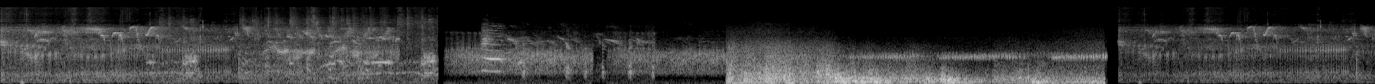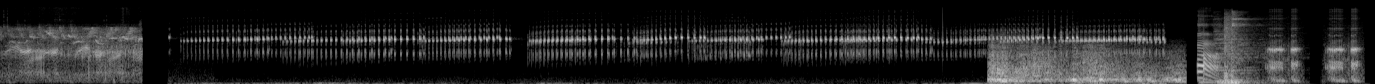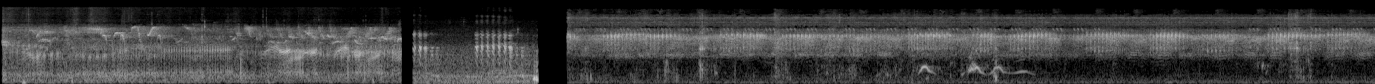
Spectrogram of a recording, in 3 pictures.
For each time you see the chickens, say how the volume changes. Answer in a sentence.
You can hear the chickens from 1.4 to 6.5 s, getting louder then quieter.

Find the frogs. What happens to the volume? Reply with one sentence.
The loudness of the frogs goes up.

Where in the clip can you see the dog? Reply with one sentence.
You can hear the dog from 36.6 to 37.9 s.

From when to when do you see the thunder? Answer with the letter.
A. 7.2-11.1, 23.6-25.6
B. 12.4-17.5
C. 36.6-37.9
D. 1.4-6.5
A.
